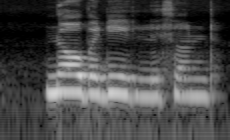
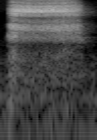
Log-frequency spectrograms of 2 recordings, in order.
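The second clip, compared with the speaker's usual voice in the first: shushing. Acted. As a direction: hush the child. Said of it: "they'd say".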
